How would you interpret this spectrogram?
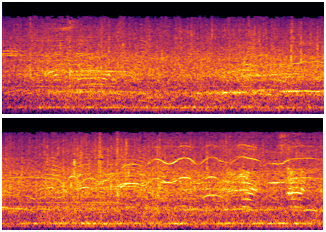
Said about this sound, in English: And a good snap from Jake. Listen to the crowd. Look at the USC sideline. What a moment.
